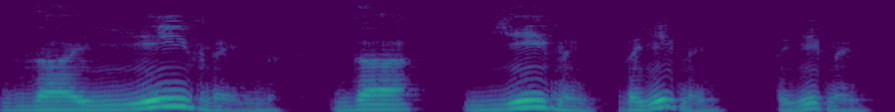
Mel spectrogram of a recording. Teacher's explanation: instead of saying the evening, two very similar sounds, we're going to have that y in between, so it becomes the evening, the evening, the evening, the evening.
